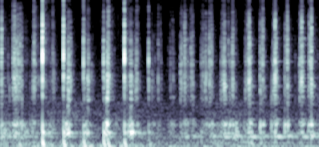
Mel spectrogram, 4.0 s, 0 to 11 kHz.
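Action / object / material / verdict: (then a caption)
tap / plastic back of a round wall clock / plastic / none. Fingertips tap quickly on the hollow, black molded plastic back panel of a round wall clock about 30 cm across, with its battery housing visible. The result is a rapid, irregular patter of dry, bright clicks with very short decay and a faint hollow low body beneath them.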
